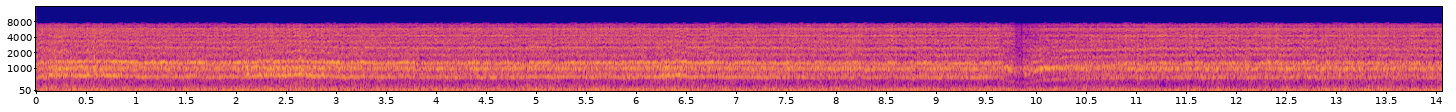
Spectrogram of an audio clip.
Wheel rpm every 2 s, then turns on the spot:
160, 160, 160, 160, 140, 150, 160.
none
